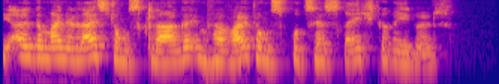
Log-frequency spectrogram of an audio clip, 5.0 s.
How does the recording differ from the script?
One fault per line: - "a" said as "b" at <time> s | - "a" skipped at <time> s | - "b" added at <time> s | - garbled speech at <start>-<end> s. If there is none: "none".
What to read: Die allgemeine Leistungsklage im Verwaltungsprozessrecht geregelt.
none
